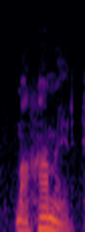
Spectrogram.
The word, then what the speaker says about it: Mohammed: It's taken me almost 2 years to pronounce Mohammed the correct way, Mohammed, right, in Arabic.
